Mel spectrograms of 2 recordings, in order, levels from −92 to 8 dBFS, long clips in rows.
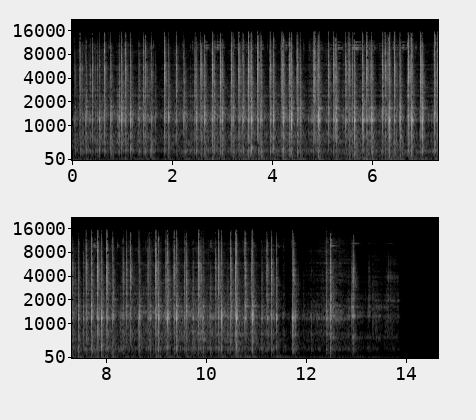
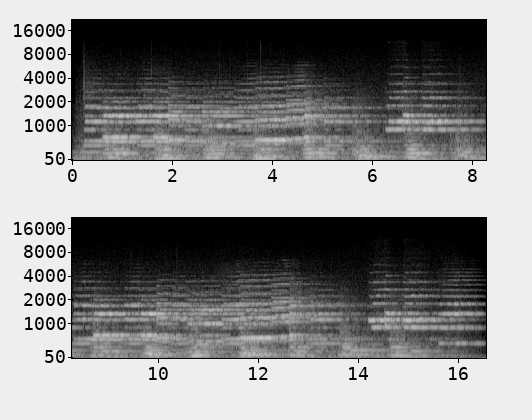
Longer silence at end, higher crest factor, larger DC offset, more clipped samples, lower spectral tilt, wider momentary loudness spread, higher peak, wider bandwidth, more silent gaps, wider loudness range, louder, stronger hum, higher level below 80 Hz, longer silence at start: first, 1.65 s vs 0 s; first, 32 dB vs 18 dB; neither; neither; second, 2 dB/octave vs -9 dB/octave; about the same, 11 LU vs 10 LU; about the same, -2 dBFS vs -4 dBFS; first, 15.5 kHz vs 6.8 kHz; neither; first, 8 LU vs 3 LU; second, -31 LUFS vs -22 LUFS; neither; second, -72 dBFS vs -38 dBFS; about the same, 0.05 s vs 0 s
